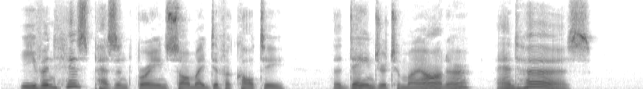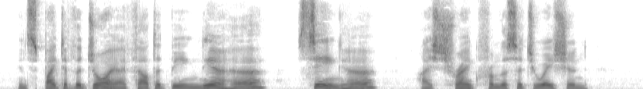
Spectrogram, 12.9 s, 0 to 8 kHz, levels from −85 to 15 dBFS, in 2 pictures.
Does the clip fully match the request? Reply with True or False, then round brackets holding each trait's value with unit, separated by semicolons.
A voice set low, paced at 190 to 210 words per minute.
False (115 Hz; 150 wpm)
